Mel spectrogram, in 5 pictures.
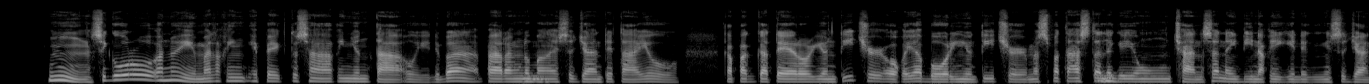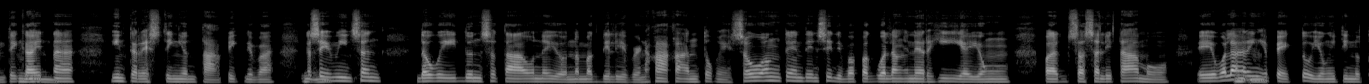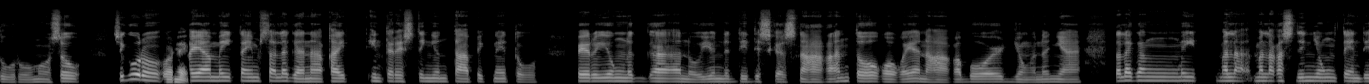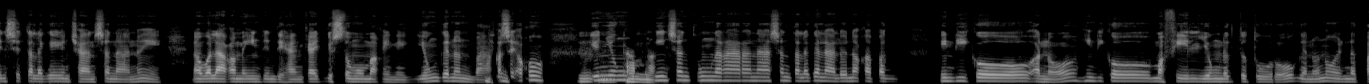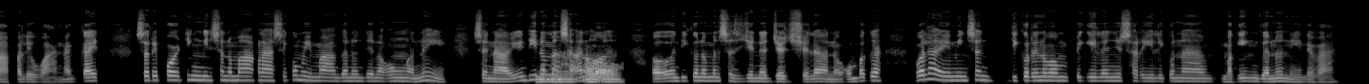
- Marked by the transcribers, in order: other background noise; laughing while speaking: "Mhm"; in English: "the way"; in English: "tendency"; in English: "nagdi-discuss"; in English: "tendency"; in English: "ma-feel"
- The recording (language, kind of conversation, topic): Filipino, podcast, Paano ka nakikinig para maintindihan ang kausap, at hindi lang para makasagot?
